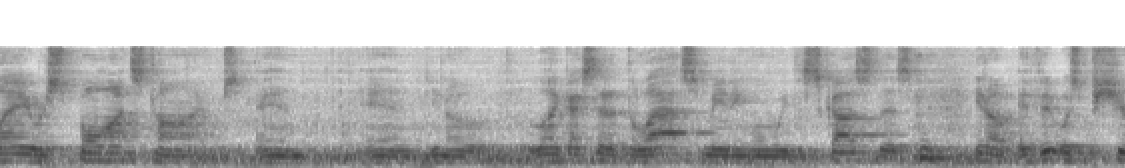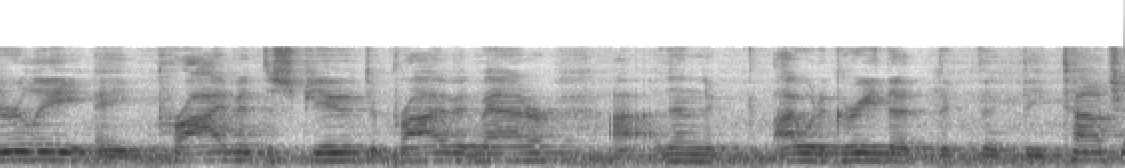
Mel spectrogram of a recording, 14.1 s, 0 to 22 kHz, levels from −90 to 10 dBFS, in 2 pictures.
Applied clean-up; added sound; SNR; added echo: none; none; none; reverberation time 0.4 s.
